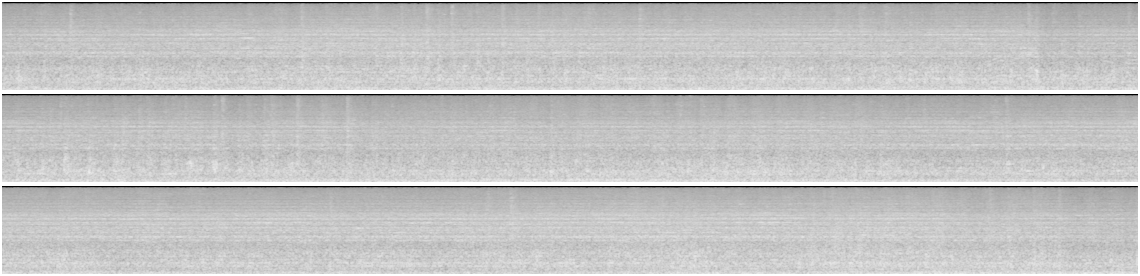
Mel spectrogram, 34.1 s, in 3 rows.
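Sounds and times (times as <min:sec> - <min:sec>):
freight train wheels rumbling: 0:00.0 - 0:34.0.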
